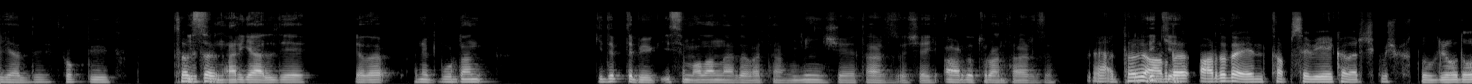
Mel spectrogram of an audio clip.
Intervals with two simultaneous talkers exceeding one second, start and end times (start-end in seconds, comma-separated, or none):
none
